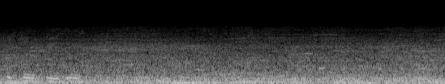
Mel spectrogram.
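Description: Open-air plaza ambience: a steady low rumble with background voices of people nearby, a few brief bits of voice in the first second.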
